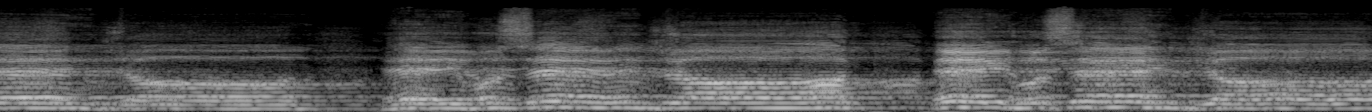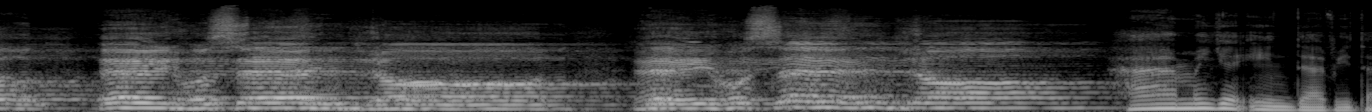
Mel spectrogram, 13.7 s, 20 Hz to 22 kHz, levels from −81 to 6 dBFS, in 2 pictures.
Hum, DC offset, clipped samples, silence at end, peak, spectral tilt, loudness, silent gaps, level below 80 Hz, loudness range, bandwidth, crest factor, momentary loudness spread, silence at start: none; under 0.1%; under 0.1%; 0 s; -6 dBFS; -5 dB/octave; -22 LUFS; none; -64 dBFS; 6 LU; 16.5 kHz; 16 dB; 11 LU; 0 s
